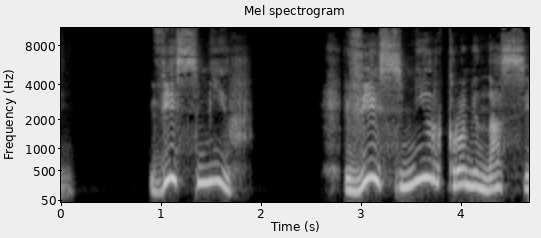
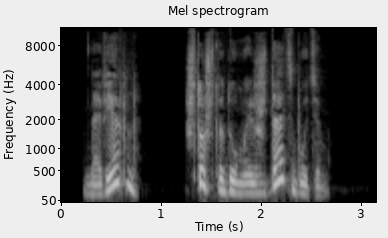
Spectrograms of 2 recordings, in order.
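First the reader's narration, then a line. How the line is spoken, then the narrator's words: Quiet reply. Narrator (Russian): негромко ответил Рома Каштан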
